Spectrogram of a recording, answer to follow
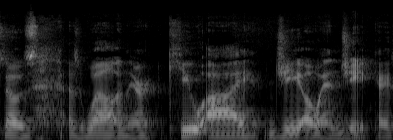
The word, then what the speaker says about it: Qigong: We teach those as well, and they're Qigong. Okay, so it's spelled differently than CHI. It's Qigong.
